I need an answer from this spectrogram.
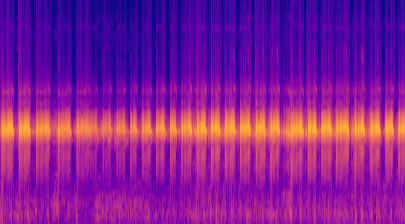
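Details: Frog calls from a rice field: short nasal croaks repeated in a fast, slightly uneven rhythm of about three per second, loud and steady across the whole stretch, with faint low background noise.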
